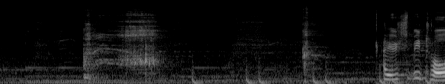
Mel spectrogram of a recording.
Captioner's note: laughing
